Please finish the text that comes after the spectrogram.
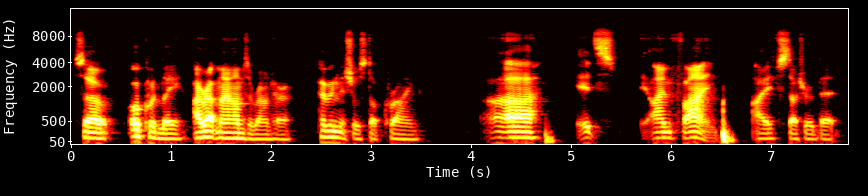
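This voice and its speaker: A man's voice: fairly low pitch, a little fast, few pauses. Man narrating a blunt first-person story. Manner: blunt, sweary. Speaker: audiodrama narrator of fan fiction. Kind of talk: first-person scripted narration with character voices.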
